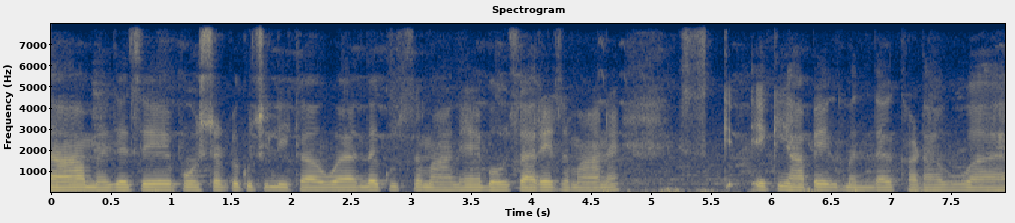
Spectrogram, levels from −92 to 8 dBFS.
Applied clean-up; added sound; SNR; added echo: none; none; none; none.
